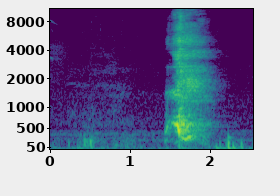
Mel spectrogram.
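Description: One sharp, explosive cough bursts out loudly midway through, breathy and harsh, then trails off quickly. Faint low rustling sounds come before and after it.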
